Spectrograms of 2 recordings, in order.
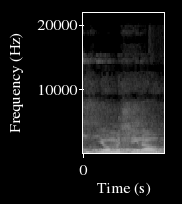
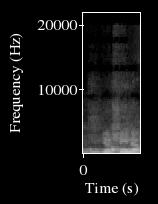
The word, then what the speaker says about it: Yoshino: Shakur at 135, he looked good against Yomashino. Let me say it right. Yoshino.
